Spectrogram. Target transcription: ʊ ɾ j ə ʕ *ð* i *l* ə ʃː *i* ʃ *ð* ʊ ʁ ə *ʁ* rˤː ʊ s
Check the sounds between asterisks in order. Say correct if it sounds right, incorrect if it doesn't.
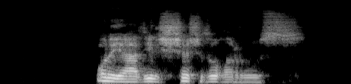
correct, correct, incorrect, correct, incorrect

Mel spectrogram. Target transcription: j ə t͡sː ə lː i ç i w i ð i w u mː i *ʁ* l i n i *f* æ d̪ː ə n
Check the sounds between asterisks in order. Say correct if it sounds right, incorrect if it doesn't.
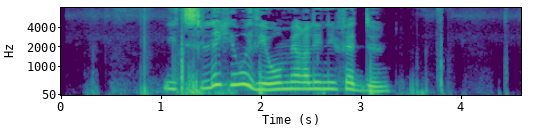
correct, correct

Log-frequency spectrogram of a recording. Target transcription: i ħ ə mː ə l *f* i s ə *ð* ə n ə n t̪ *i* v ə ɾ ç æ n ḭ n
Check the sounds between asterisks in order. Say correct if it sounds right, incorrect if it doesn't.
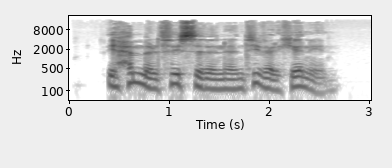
incorrect, correct, correct

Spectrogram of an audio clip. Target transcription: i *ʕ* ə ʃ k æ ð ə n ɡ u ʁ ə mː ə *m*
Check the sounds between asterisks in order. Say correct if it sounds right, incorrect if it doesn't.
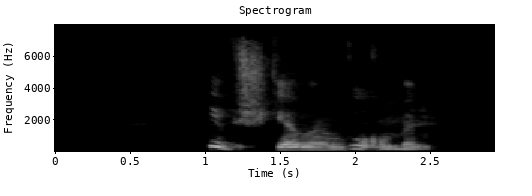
incorrect, incorrect

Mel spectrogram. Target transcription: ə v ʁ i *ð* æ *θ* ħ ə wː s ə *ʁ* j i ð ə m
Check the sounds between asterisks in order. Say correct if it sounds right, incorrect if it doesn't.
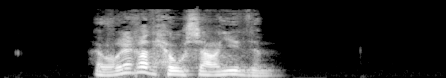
incorrect, incorrect, correct

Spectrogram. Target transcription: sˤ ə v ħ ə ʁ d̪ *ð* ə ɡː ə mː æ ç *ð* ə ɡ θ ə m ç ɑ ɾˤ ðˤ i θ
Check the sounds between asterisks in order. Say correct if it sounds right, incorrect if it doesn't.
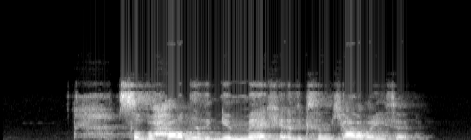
correct, correct

